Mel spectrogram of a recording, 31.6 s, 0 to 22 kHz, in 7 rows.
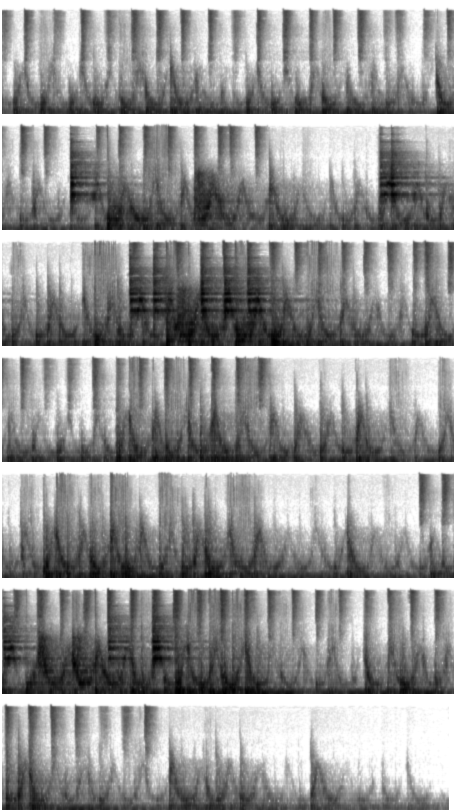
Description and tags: War Drums 9
Keyboard improve processed through virtual synthesizer as "Sountrack Percussion Boingo". Has a sci fi sound with a very fast beat.
boingo, drums, percussion, percussion-loop, percussive, rhythm, synthesizer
